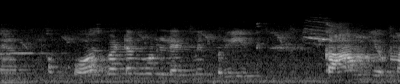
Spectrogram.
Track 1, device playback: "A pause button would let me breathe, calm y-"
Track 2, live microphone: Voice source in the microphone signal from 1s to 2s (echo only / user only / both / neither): echo only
